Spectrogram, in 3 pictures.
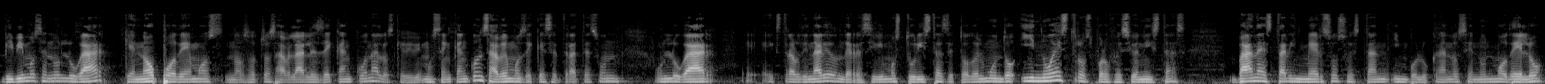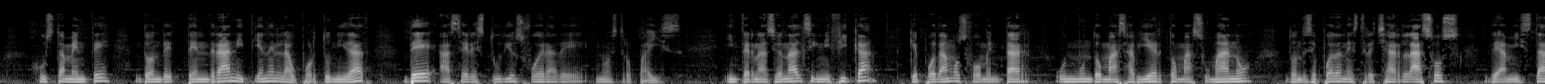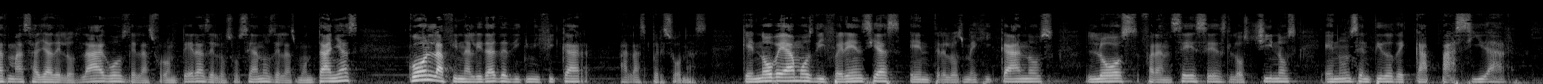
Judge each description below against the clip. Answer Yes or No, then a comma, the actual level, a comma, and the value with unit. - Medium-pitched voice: No, low, 125 Hz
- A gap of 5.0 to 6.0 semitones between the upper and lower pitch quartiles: No, average, 3.0 semitones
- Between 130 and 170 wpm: Yes, average, 155 wpm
